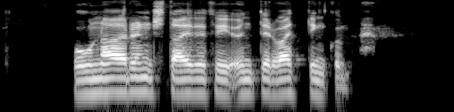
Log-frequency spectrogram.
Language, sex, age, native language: Icelandic, male, 50-59, Icelandic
